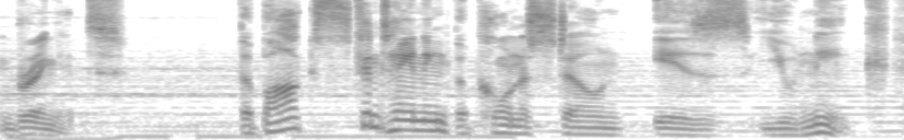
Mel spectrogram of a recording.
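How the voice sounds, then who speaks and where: A male actor playing a haughty, sardonic scholar in a video game, speaking in an arrogant, deliberate, dry manner. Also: on the low side, fairly bright tone. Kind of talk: scripted video game dialogue. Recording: music behind the voice. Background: music.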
